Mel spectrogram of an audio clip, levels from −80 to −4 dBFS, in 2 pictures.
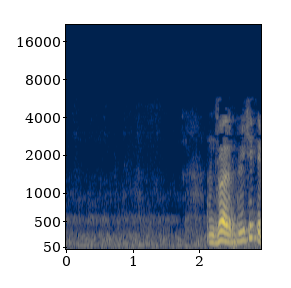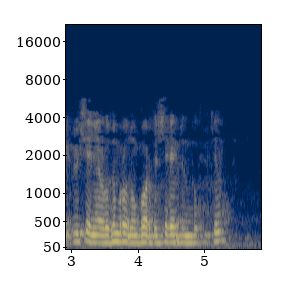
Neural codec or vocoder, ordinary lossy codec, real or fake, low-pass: codec, 16 kHz, 4 kbps, FunCodec, trained on LibriTTS, 50 frames a second; MP3, 24 kbps; fake; 7.2 kHz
